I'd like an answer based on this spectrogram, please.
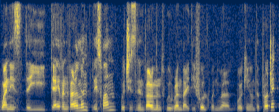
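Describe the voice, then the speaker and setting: The speaker is a man. He talks with a French accent. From France (Paris). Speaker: software developer and workshop instructor. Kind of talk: technical workshop. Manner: halting, with fillers.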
